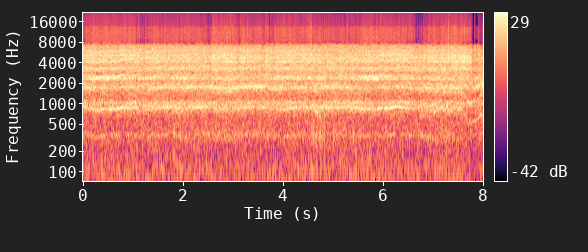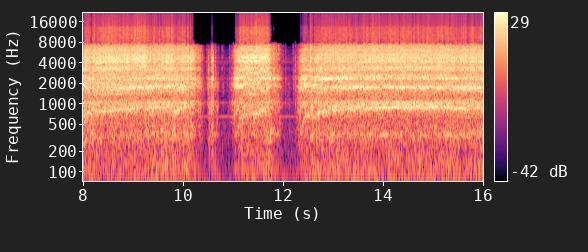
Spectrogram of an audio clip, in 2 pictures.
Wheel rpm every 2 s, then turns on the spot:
220, 220, 230, 190, 190, 80, 170, 230.
none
